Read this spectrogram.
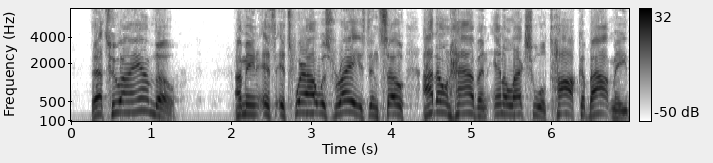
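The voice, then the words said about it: Strong rural Southern US accent. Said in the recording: “I was labeled when I was in the Army as ... I have this accent. I mean, my goodness, I sound like a hillbilly from Bago.”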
